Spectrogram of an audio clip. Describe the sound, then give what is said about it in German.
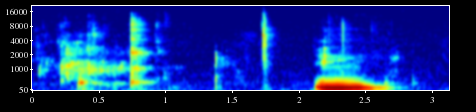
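Water is poured into glasses, splashing and trickling for a moment amid clinks of glassware, followed by a couple of sharp taps and a short low voiced hum. Fairly quiet. “Jetzt gebe ich auch ein bisschen Wasser noch dazu.”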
